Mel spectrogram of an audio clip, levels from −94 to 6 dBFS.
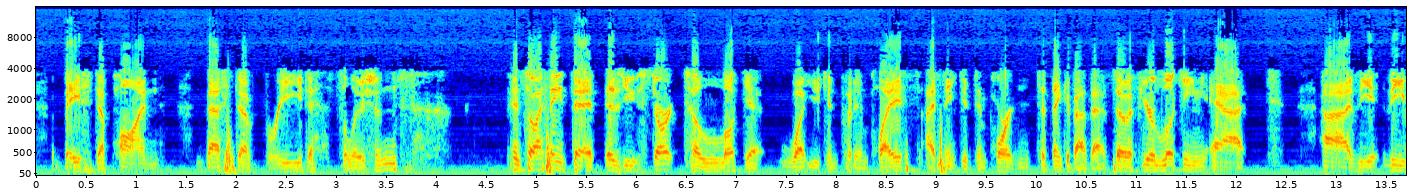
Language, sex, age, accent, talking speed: English, male, 40-59, American, 160 wpm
